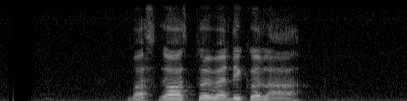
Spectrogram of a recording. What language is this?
Sinhala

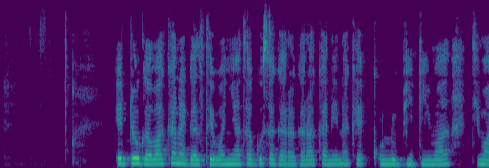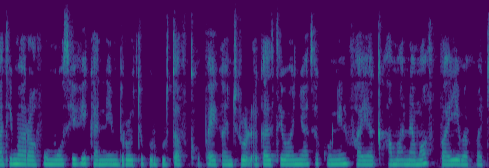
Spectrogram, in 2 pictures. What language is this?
Oromo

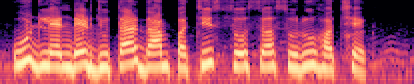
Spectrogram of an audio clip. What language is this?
Magahi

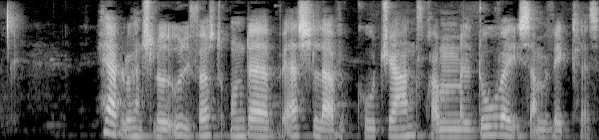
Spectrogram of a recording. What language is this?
Danish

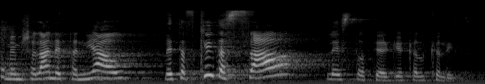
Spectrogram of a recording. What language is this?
Hebrew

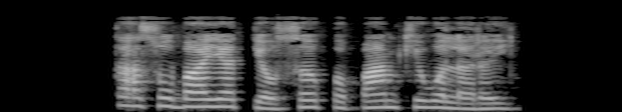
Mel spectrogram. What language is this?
Pashto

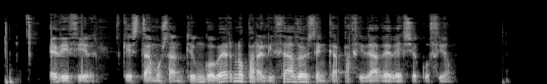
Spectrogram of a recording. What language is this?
Galician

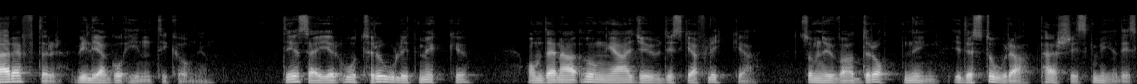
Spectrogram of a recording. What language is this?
Swedish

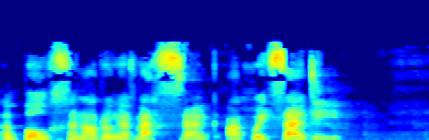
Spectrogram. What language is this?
Welsh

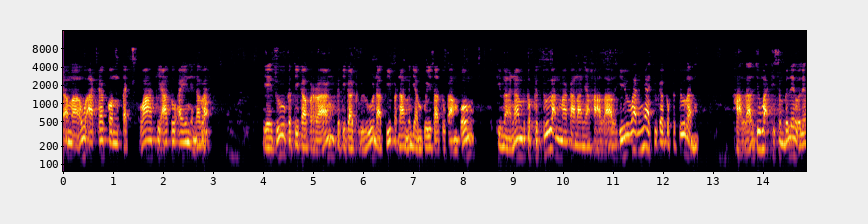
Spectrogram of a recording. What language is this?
Indonesian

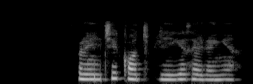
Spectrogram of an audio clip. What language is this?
Uzbek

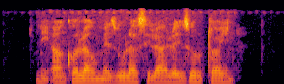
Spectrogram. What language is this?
Esperanto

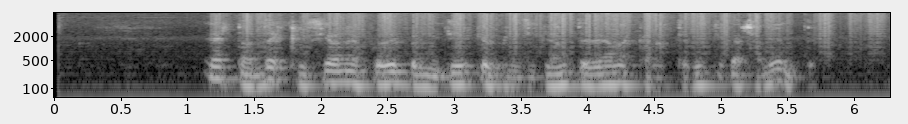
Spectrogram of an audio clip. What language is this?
Spanish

